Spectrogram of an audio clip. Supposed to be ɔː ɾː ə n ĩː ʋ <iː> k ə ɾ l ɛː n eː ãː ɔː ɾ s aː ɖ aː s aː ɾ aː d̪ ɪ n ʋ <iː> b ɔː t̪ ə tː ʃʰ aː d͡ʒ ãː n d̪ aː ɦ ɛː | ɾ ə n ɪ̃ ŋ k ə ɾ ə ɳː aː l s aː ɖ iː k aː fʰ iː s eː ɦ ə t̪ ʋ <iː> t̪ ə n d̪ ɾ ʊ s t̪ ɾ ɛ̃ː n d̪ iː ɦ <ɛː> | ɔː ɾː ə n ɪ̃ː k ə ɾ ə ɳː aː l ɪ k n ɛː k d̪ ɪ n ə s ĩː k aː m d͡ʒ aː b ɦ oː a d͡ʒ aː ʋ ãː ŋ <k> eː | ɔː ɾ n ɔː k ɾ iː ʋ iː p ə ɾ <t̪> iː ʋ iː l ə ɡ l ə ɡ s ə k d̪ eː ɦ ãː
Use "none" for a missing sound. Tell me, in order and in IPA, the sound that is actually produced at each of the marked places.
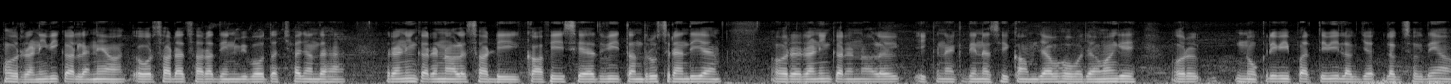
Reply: iː, iː, iː, ɛː, ɡ, t̪

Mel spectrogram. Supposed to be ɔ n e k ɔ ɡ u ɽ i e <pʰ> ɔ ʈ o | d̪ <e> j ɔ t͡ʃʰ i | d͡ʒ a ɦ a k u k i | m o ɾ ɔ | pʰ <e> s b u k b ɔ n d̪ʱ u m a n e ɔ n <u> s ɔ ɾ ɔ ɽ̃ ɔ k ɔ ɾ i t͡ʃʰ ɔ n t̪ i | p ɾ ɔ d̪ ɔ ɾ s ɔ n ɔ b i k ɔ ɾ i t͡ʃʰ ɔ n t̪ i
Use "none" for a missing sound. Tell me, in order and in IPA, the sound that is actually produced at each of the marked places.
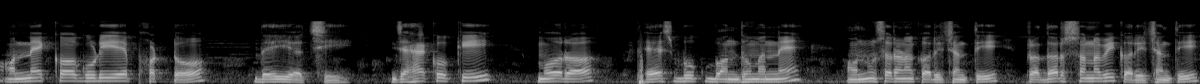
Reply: pʰ, e, e, u

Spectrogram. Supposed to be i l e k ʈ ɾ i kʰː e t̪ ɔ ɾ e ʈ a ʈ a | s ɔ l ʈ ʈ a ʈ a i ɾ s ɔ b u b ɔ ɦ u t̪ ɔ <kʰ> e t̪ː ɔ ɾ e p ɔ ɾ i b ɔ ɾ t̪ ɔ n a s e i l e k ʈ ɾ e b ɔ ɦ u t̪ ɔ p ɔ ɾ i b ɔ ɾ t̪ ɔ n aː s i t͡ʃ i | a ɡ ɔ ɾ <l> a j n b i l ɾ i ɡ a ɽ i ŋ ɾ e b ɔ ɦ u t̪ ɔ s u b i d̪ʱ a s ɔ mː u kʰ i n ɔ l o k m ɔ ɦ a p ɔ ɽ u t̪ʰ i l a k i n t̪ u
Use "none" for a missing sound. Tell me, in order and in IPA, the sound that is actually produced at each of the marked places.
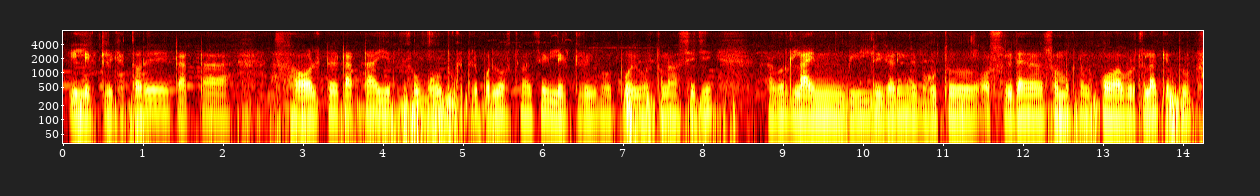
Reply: kʰ, l

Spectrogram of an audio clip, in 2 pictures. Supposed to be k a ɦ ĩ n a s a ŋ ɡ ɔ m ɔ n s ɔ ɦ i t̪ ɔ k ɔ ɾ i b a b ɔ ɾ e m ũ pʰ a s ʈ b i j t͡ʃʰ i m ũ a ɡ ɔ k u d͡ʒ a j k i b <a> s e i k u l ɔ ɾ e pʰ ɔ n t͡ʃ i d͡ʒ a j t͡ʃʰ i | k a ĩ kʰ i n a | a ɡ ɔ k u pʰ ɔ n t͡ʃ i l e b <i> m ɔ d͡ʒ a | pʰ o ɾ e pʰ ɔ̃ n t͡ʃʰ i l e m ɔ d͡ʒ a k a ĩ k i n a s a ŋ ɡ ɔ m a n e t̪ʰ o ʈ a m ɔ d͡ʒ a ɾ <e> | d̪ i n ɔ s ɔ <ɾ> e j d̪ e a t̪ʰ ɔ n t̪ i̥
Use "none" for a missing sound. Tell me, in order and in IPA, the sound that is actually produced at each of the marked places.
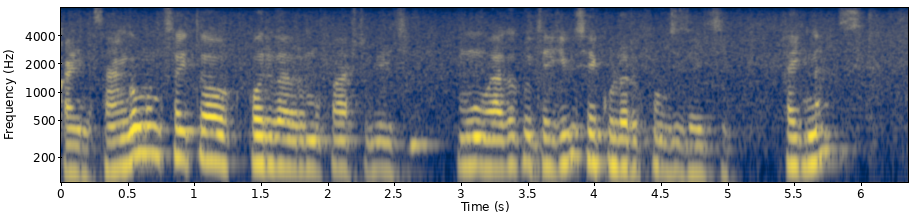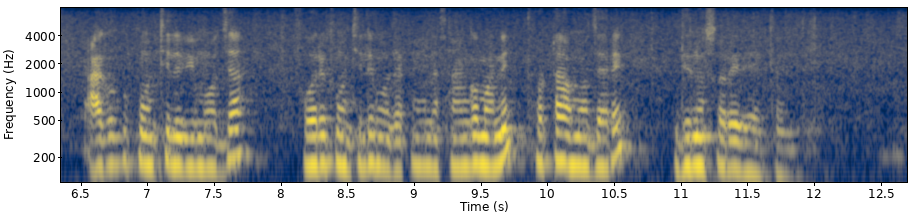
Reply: i, i, e, ɾ

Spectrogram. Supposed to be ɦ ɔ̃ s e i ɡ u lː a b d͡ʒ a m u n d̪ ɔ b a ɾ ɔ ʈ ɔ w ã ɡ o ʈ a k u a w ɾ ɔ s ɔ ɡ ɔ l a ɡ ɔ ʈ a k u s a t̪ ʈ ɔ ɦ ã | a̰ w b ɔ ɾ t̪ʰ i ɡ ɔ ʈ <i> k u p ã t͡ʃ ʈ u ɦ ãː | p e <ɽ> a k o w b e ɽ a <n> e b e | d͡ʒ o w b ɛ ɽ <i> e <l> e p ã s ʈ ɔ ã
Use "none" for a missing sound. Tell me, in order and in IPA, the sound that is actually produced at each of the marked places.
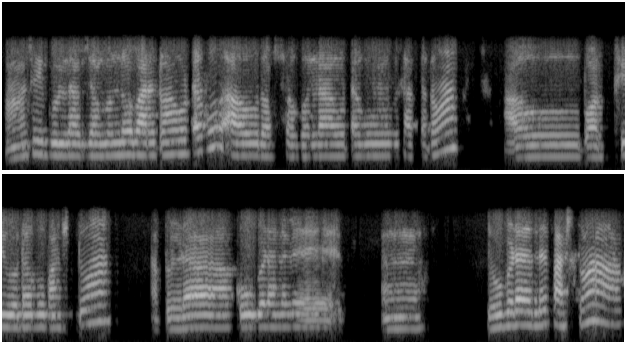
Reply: a, ɽ, n, a, l

